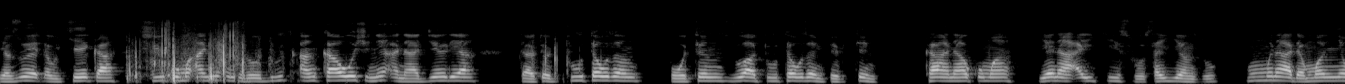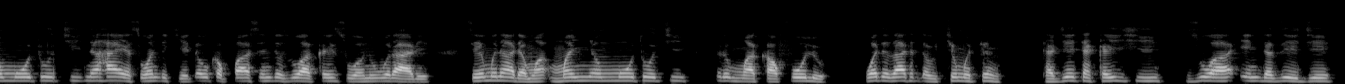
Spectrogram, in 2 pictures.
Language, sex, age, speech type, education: Hausa, male, 30-45, spontaneous, tertiary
